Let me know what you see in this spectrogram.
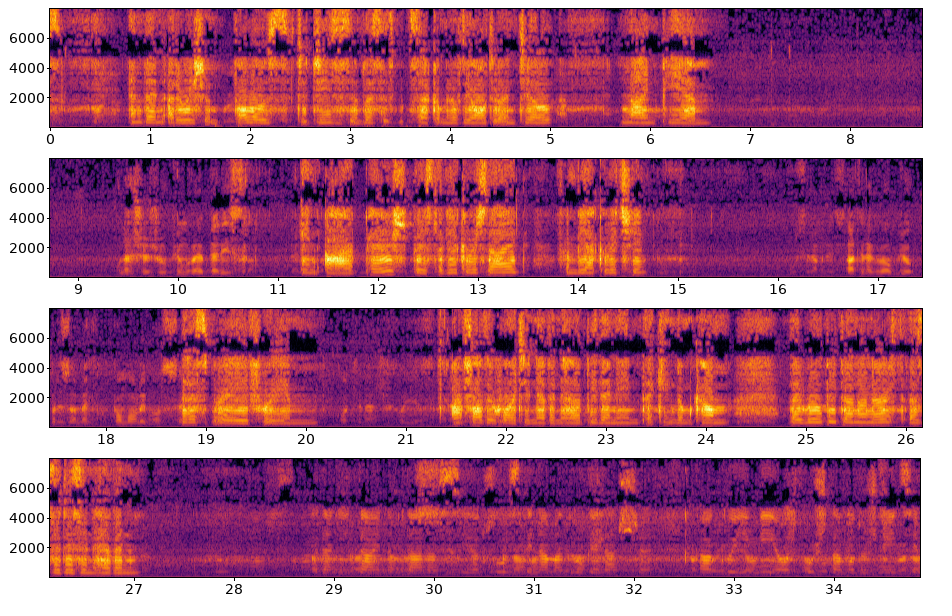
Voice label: Prayer and Announcement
